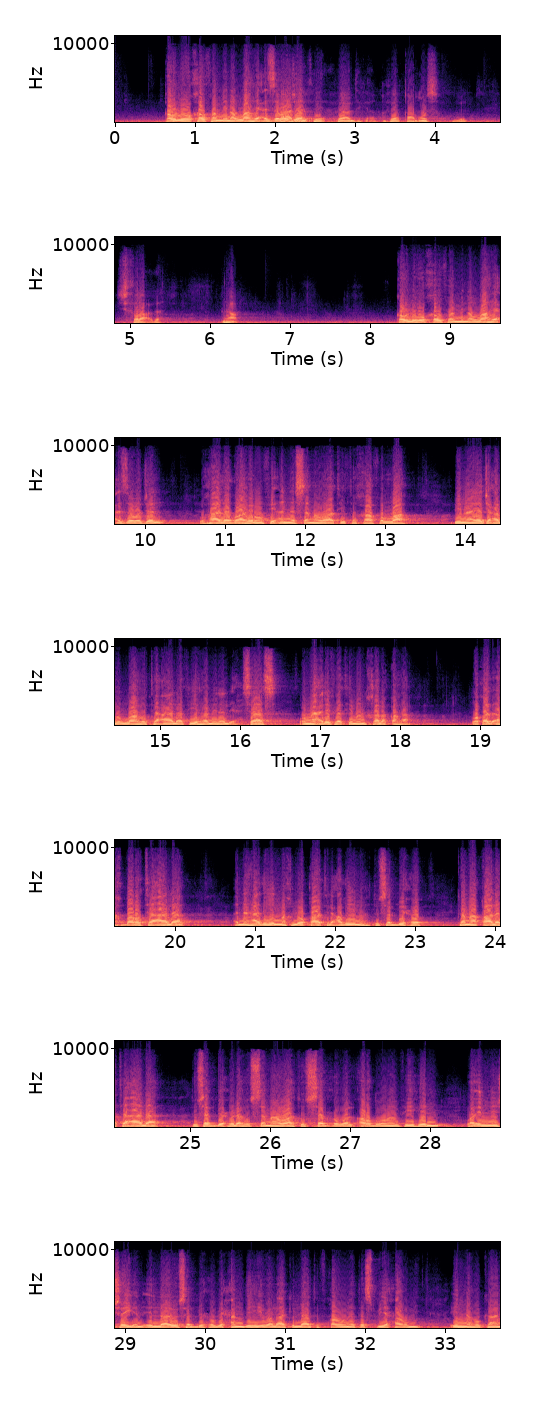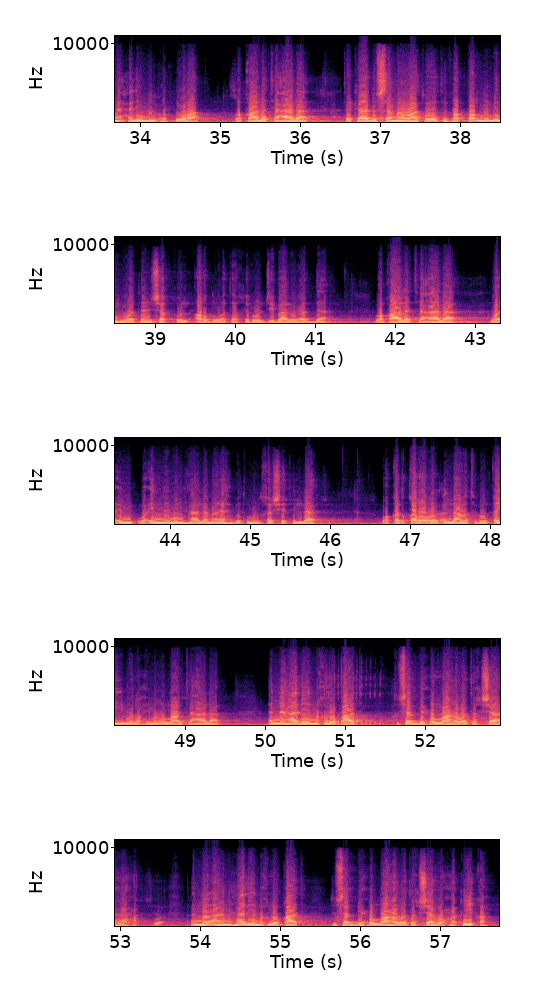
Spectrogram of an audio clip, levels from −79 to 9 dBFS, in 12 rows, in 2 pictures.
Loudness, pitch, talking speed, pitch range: -7 LUFS, 120 Hz, 105 wpm, 115-130 Hz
